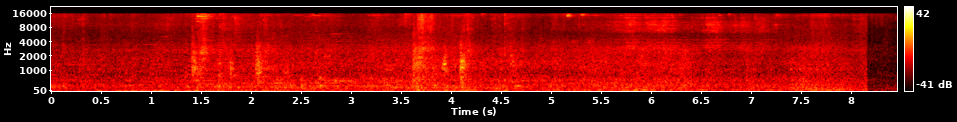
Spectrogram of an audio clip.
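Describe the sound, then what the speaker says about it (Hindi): A tram runs on tracks laid into a narrow city street, a steady near rumble with clickety-clack of wheels and faint squeals, continuous throughout. "कैसे इस पतली सी गली में भी ट्रैम चल रहा है, ट्रेन।"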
